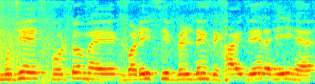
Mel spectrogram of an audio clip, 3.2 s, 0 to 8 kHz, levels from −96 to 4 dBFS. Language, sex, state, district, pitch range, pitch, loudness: Hindi, male, Haryana, Charkhi Dadri, 180-200 Hz, 185 Hz, -14 LUFS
